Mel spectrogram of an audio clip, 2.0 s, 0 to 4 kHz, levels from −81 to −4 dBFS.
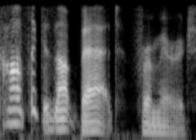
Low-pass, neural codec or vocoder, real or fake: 3.6 kHz; codec, 16 kHz in and 24 kHz out, 0.4 kbps, LongCat-Audio-Codec, two codebook decoder; fake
